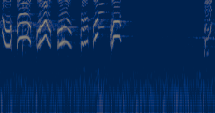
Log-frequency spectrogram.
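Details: Plum-headed parakeet giving a fast run of seven loud, bending, squeaky shrieks in under two seconds, then a short pause and one more sharp call; quiet background.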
